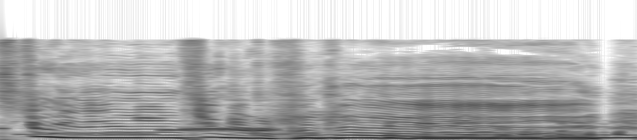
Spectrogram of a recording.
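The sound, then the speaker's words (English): A voice imitates the dial-up modem tone heard when connecting to AOL or the internet on a computer, with about three seconds of continuous warbling, sliding pitched noises, fairly loud, with no actual words. “You click on your little AOL thing or your little internet thing, and the first thing you hear is a dial up tone.”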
